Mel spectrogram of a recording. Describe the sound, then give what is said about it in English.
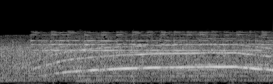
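A loud fire siren winds up into a steady wail, with a bell ringing along with it throughout. No voices, just the continuous blaring tone. “Until then, whenever you hear the siren and bell, remember fire, cheese, gasoline.”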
